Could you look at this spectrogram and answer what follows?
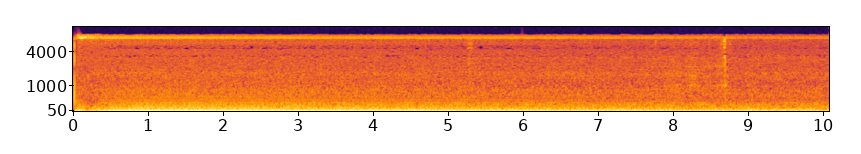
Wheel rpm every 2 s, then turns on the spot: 0, 0, 0, 0, 0.
none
